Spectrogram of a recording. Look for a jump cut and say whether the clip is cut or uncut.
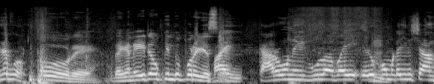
uncut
